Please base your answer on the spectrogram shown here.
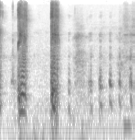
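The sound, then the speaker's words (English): Two loud, raspy fart sounds burst out in quick succession, followed by a run of softer, short sputtering noises. “And a fart. And a fart.”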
